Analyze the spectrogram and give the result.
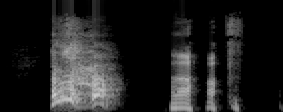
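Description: A loud, breathy sneeze with a voiced, drawn-out build, followed after a short pause by three quick, throaty bursts like small coughs or throat clearing. No one is talking.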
